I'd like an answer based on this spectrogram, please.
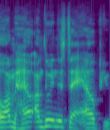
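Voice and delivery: mock condescending, patronizing, falsely helpful teacher tone. Retelling how a math teacher talked: imitating Mister Duval's condescending tone. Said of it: "he was like a condescending ass".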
